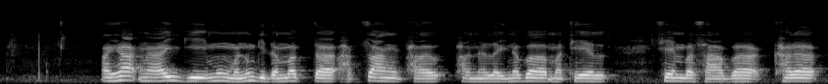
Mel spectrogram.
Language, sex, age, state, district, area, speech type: Manipuri, male, 18-30, Manipur, Tengnoupal, rural, spontaneous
